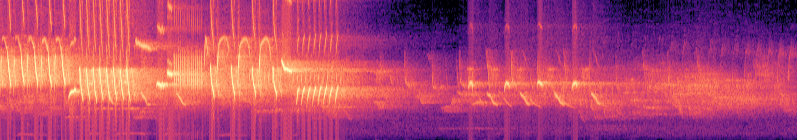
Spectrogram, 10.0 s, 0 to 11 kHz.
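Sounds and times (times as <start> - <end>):
Eurasian wren singing high and piercing: 0.0 - 4.8, 5.8 - 7.7.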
